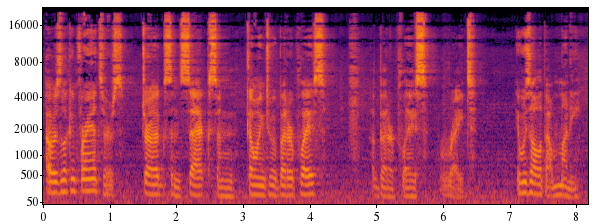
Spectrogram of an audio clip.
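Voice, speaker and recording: Casting: hardened young criminal woman for a game; low register, tough, cocky, cynical. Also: a little slow, gravelly, a little mellow, a little hiss or hum. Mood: bitter, sardonic. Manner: curt, tough, sardonic. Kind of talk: video game character acting.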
